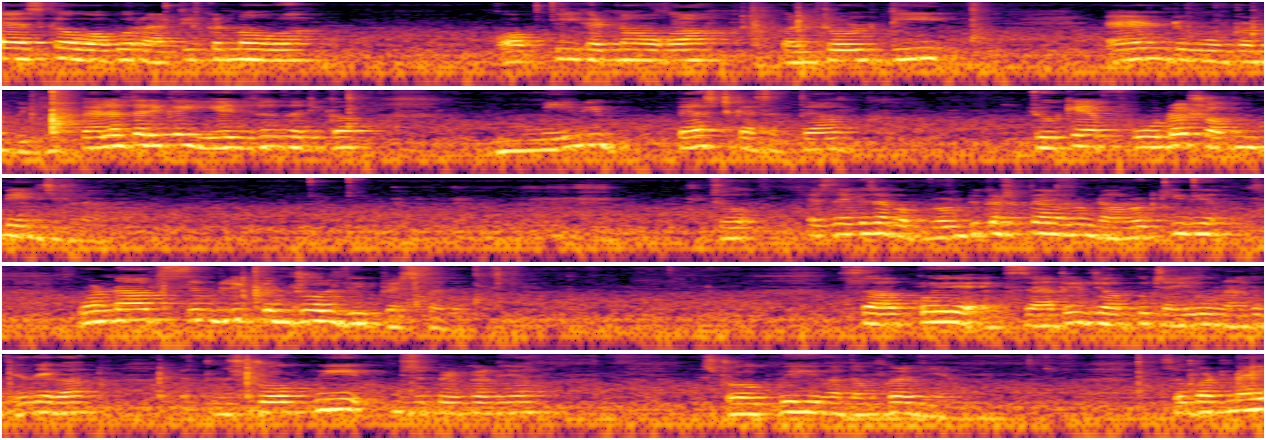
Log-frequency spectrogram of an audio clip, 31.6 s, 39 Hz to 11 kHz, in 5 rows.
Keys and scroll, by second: 4.0 ctrl+t, 5.9 r, 6.4 Return, 20.1 ctrl+v.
